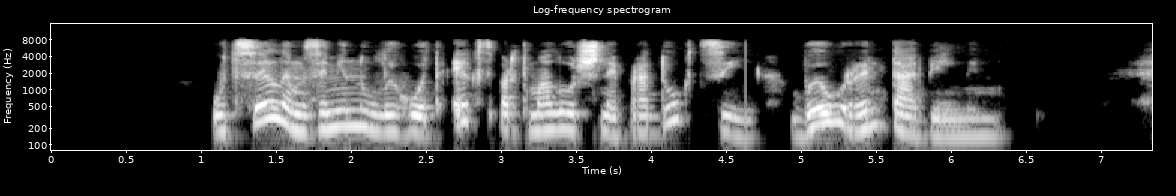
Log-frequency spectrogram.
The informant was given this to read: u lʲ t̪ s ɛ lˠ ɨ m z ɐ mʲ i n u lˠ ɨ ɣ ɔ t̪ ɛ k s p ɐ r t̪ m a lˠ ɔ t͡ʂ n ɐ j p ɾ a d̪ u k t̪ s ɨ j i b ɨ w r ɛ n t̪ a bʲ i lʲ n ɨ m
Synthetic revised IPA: u t̪ s ɛ lˠ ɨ m z ɐ mʲ i n u lˠ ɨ ɣ ɔ t̪ ɛ k s p ɐ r t̪ m a lˠ ɔ t͡ʂ n ɐ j p ɾ a d̪ u k t̪ s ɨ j i b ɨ w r ɛ n t̪ a bʲ i lʲ n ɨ m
